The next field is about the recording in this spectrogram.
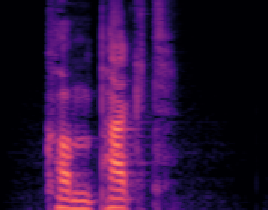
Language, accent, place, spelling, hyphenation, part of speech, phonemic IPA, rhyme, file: German, Germany, Berlin, kompakt, kom‧pakt, adjective, /kɔmˈpakt/, -akt, De-kompakt.ogg
- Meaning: compact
